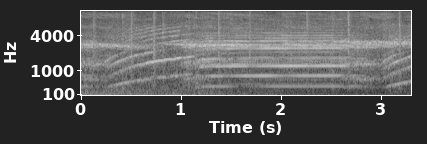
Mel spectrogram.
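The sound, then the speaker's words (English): A buzzer pressed on BBC Radio 1 for best thing of 2017: a loud electronic buzzer blares, its pitch sweeping upward, holding a steady siren-like horn tone for a couple of seconds, then sliding again at the end. “I think we all probably need to press our buzzer now for best thing of 2017.”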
